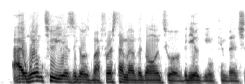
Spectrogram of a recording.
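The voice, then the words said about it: New England accent. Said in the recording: “you are a fellow New Englander, as if people couldn't tell from your accent”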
